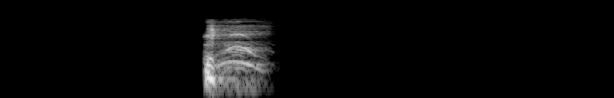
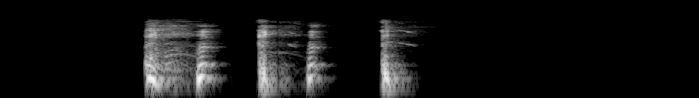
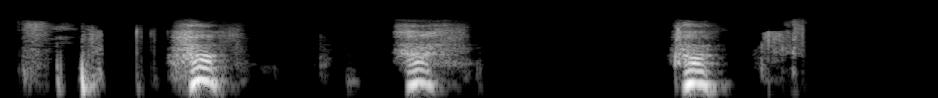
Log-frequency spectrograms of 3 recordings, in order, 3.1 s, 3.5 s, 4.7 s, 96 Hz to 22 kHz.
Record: {"cough_length": "3.1 s", "cough_amplitude": 26349, "cough_signal_mean_std_ratio": 0.2, "three_cough_length": "3.5 s", "three_cough_amplitude": 25857, "three_cough_signal_mean_std_ratio": 0.25, "exhalation_length": "4.7 s", "exhalation_amplitude": 27258, "exhalation_signal_mean_std_ratio": 0.31, "survey_phase": "beta (2021-08-13 to 2022-03-07)", "age": "45-64", "gender": "Female", "wearing_mask": "No", "symptom_none": true, "smoker_status": "Never smoked", "respiratory_condition_asthma": false, "respiratory_condition_other": false, "recruitment_source": "REACT", "submission_delay": "2 days", "covid_test_result": "Negative", "covid_test_method": "RT-qPCR", "influenza_a_test_result": "Negative", "influenza_b_test_result": "Negative"}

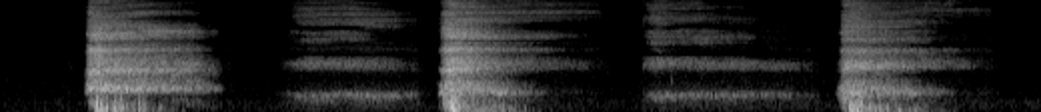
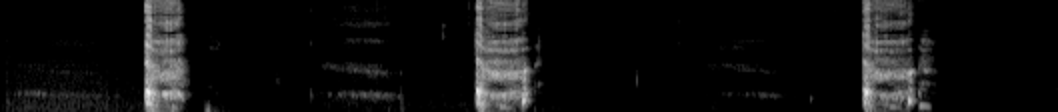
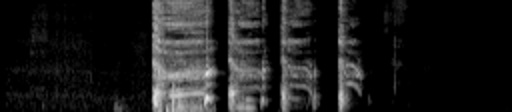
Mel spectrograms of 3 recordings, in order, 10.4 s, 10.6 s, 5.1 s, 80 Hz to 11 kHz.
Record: {"exhalation_length": "10.4 s", "exhalation_amplitude": 14255, "exhalation_signal_mean_std_ratio": 0.42, "three_cough_length": "10.6 s", "three_cough_amplitude": 32768, "three_cough_signal_mean_std_ratio": 0.2, "cough_length": "5.1 s", "cough_amplitude": 32108, "cough_signal_mean_std_ratio": 0.29, "survey_phase": "beta (2021-08-13 to 2022-03-07)", "age": "18-44", "gender": "Female", "wearing_mask": "No", "symptom_cough_any": true, "symptom_runny_or_blocked_nose": true, "symptom_fatigue": true, "symptom_fever_high_temperature": true, "symptom_headache": true, "symptom_onset": "4 days", "smoker_status": "Ex-smoker", "respiratory_condition_asthma": false, "respiratory_condition_other": false, "recruitment_source": "Test and Trace", "submission_delay": "2 days", "covid_test_result": "Positive", "covid_test_method": "ePCR"}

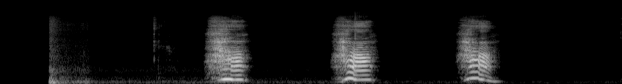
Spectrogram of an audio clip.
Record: {"exhalation_length": "6.2 s", "exhalation_amplitude": 26028, "exhalation_signal_mean_std_ratio": 0.32, "survey_phase": "beta (2021-08-13 to 2022-03-07)", "age": "65+", "gender": "Female", "wearing_mask": "No", "symptom_none": true, "smoker_status": "Ex-smoker", "respiratory_condition_asthma": false, "respiratory_condition_other": false, "recruitment_source": "REACT", "submission_delay": "3 days", "covid_test_result": "Negative", "covid_test_method": "RT-qPCR"}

